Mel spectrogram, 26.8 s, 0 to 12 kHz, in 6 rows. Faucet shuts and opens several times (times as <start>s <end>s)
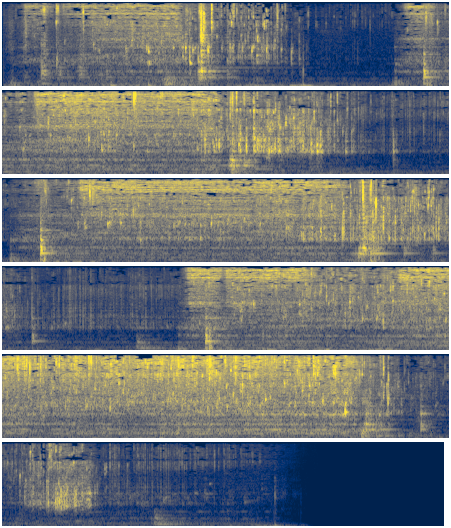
0.0s 2.4s, 3.9s 7.2s, 9.0s 14.0s, 14.6s 22.4s, 23.8s 25.2s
